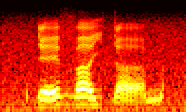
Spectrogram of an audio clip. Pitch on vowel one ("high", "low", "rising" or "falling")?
rising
